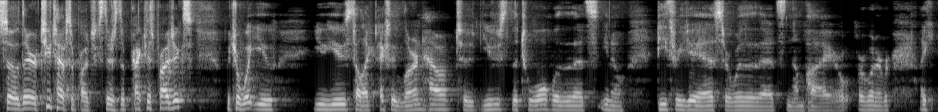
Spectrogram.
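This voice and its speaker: Casual male interview guest, mid-pitch, rambling and explanatory, fills pauses with "like". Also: a little mellow. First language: English. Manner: chatty, explanatory, lots of "like" and "you know" fillers. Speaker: interview guest, head of a coding non-profit.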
